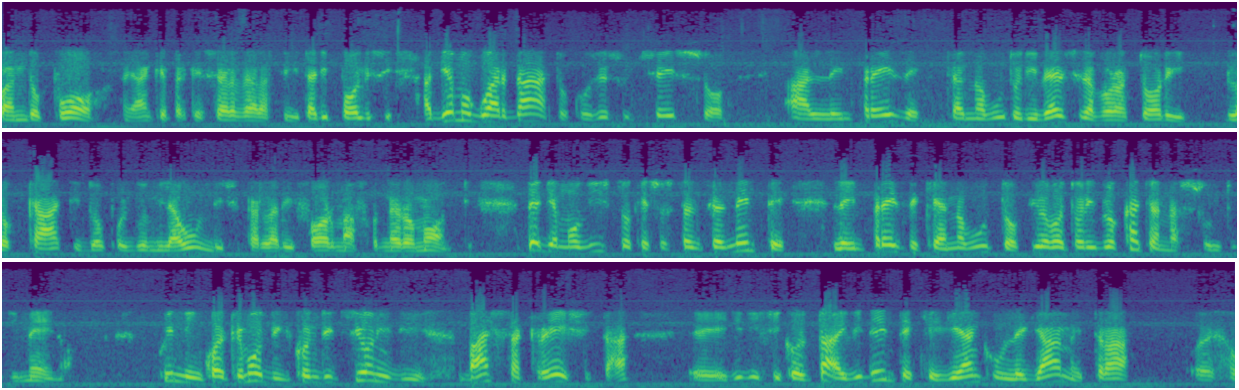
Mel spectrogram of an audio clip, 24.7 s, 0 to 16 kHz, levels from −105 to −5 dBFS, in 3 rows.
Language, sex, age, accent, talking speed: Italian, male, 50-69, native, 165 wpm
